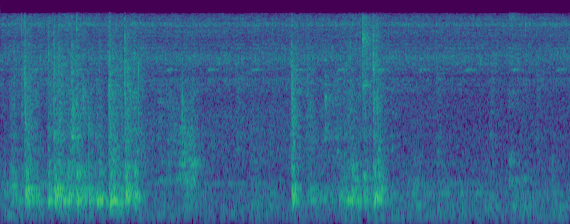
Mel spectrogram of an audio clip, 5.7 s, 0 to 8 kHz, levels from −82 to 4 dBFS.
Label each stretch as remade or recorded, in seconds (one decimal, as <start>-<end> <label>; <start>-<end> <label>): 0.0-5.7 recorded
